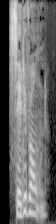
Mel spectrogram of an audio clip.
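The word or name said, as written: SÆTTEVOGNE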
